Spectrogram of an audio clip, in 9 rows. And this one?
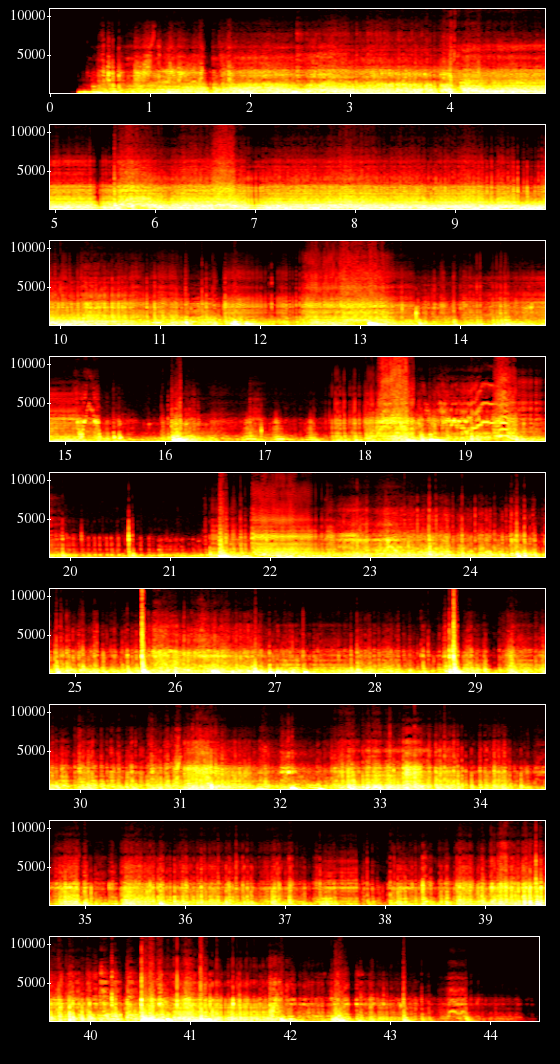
A hydrophone field-recording of sections of ice being levered against the main body of ice in a pond.DIY Panasonic WM-61A hydrophones > FEL battery pre-amp > Zoom H2 line-in.
crack, creak, field-recording, groan, hydrophones, ice, lever, spaced-pair, squeal, thump, trosol, water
